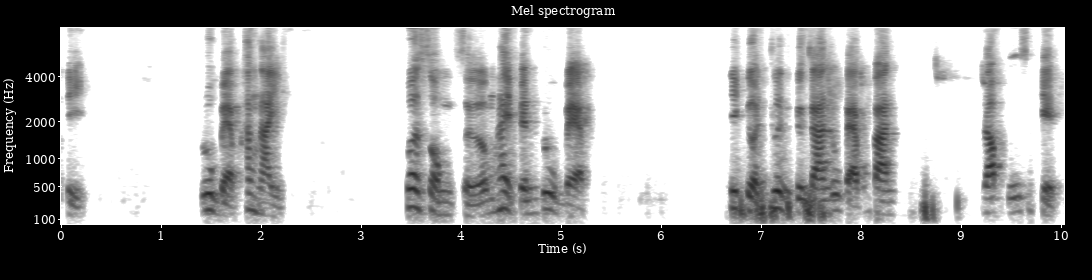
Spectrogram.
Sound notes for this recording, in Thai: คอร์สออนไลน์ (ผ่านโปรแกรม Zoom)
